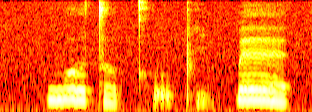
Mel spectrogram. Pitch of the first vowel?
falling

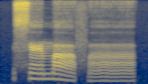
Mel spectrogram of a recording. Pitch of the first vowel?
high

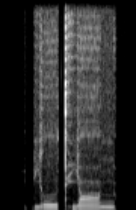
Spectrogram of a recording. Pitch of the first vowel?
rising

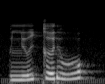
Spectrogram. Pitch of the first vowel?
rising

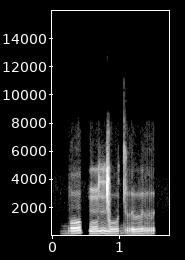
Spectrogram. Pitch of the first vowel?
rising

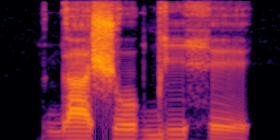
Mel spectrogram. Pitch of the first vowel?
low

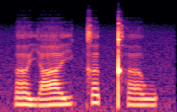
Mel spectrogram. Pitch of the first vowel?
low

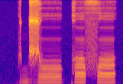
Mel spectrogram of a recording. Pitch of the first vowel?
low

